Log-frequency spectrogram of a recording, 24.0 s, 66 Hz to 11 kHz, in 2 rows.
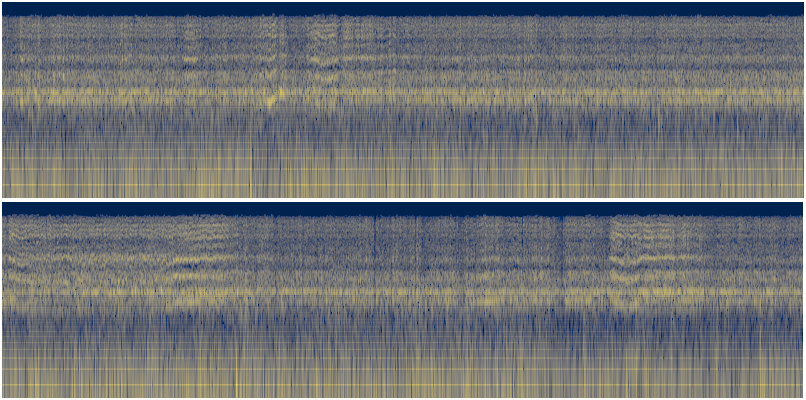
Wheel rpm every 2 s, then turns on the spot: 230, 230, 230, 230, 230, 230, 210, 220, 240, 230, 230, 230.
none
